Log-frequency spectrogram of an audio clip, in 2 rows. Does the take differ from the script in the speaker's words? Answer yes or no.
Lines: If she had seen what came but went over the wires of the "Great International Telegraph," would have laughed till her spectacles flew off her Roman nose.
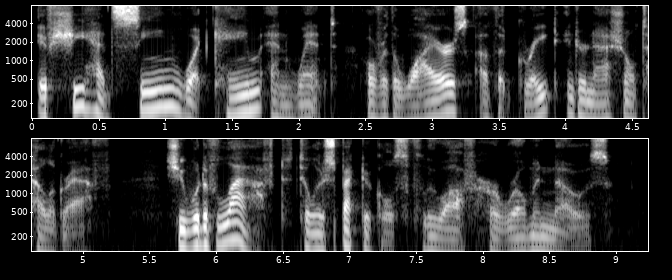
yes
